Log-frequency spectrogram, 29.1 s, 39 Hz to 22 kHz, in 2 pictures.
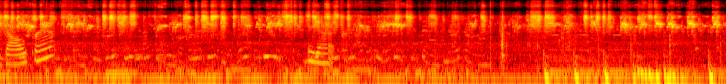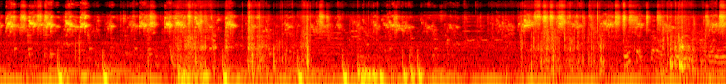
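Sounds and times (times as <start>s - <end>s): packaging crinkling: 18.0s - 21.9s, 24.9s - 29.0s.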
